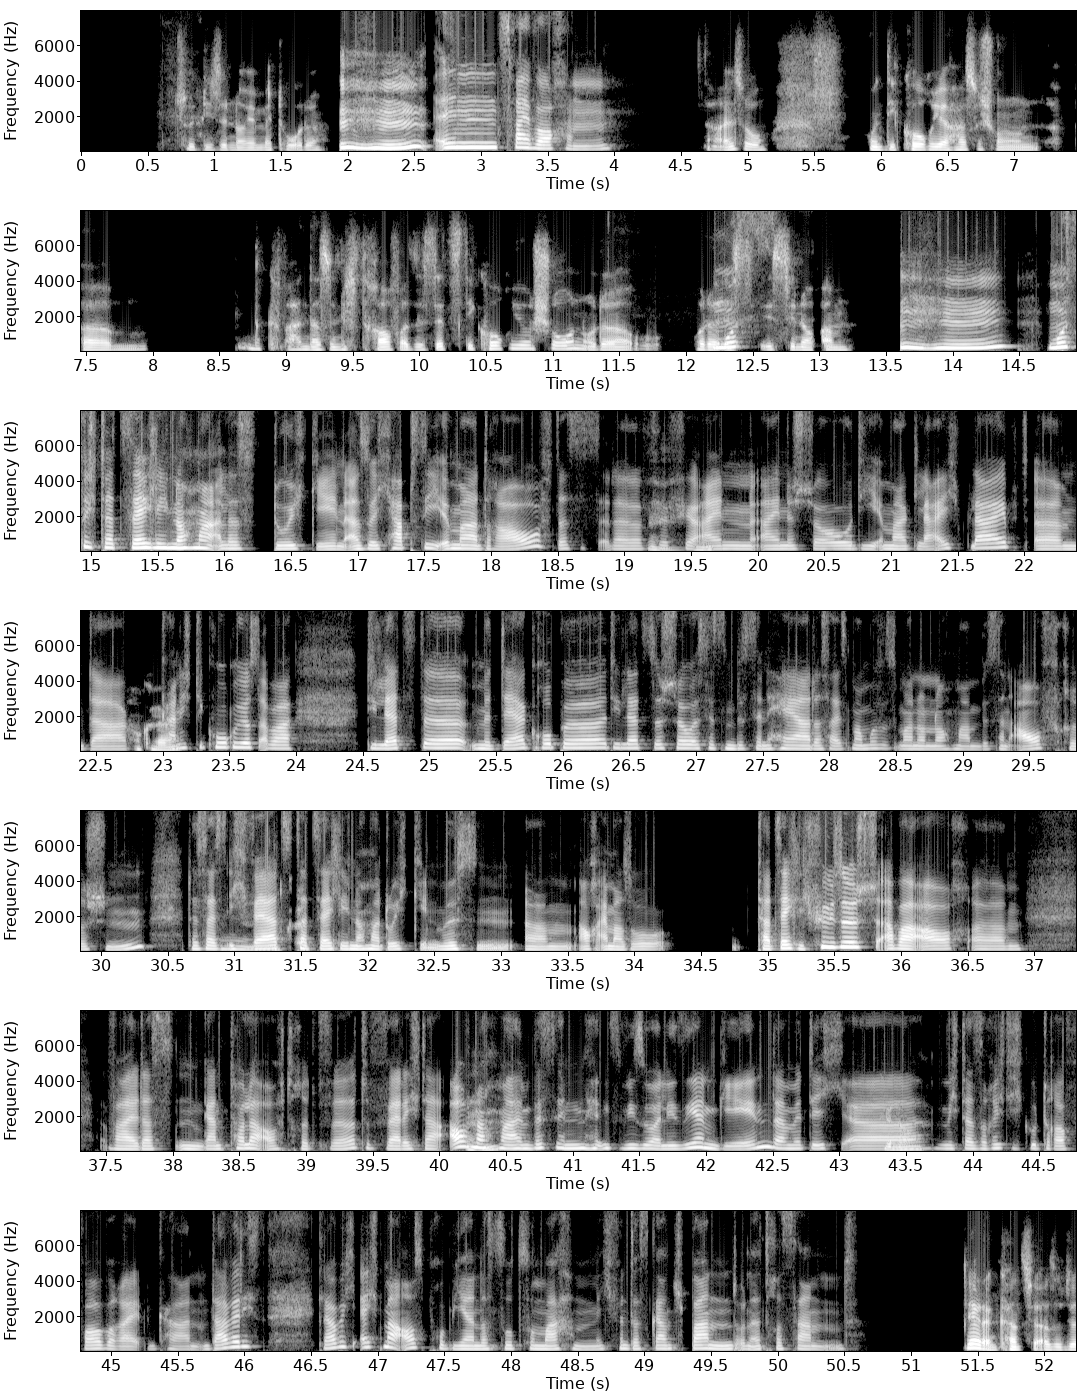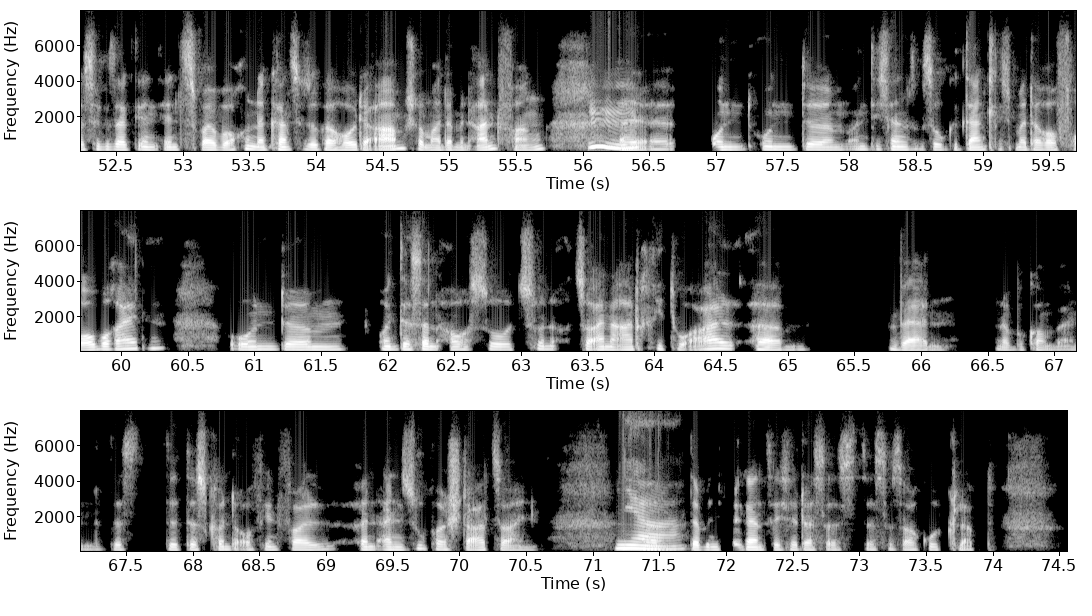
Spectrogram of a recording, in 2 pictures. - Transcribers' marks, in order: static; other background noise; distorted speech; unintelligible speech; laughing while speaking: "mal 'n bisschen ins"
- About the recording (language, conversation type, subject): German, advice, Wie sieht dein Gedankenkarussell wegen der Arbeit vor dem Einschlafen aus?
